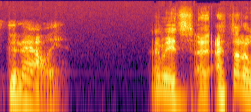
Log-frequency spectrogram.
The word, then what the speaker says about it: Denali: Is that how you pronounce it? Denali. Denali? What'd you say? I said Donnelly. Oh, it's Denali.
